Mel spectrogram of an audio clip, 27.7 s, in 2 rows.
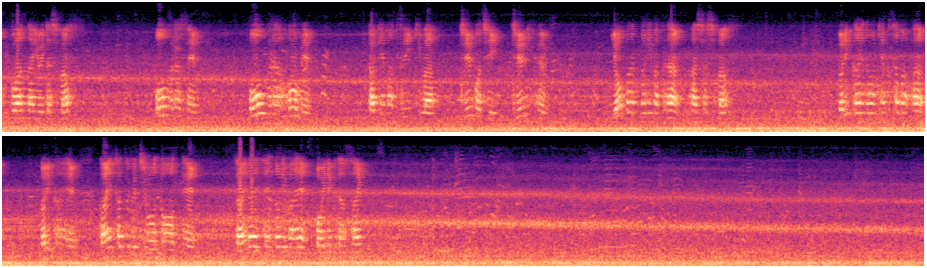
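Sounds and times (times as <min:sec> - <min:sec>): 
Nishi-Kyushu Shinkansen low rumble on ride from Nagasaki to Saga: 0:00.0 - 0:27.6.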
